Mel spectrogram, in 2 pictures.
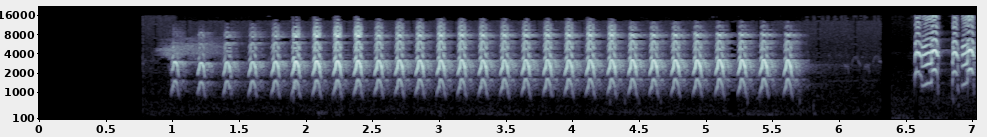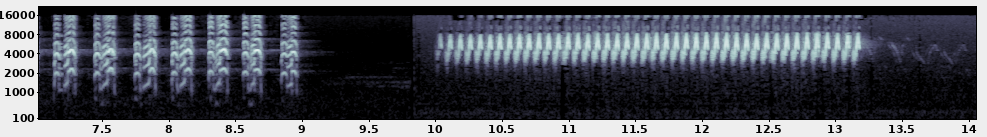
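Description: Three separate series of bird calls. First, a rapid run of about seven evenly repeated notes a second for nearly five seconds. Then a shorter, harsher series of about nine notes. Last, a very fast, high rattle for about three seconds.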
